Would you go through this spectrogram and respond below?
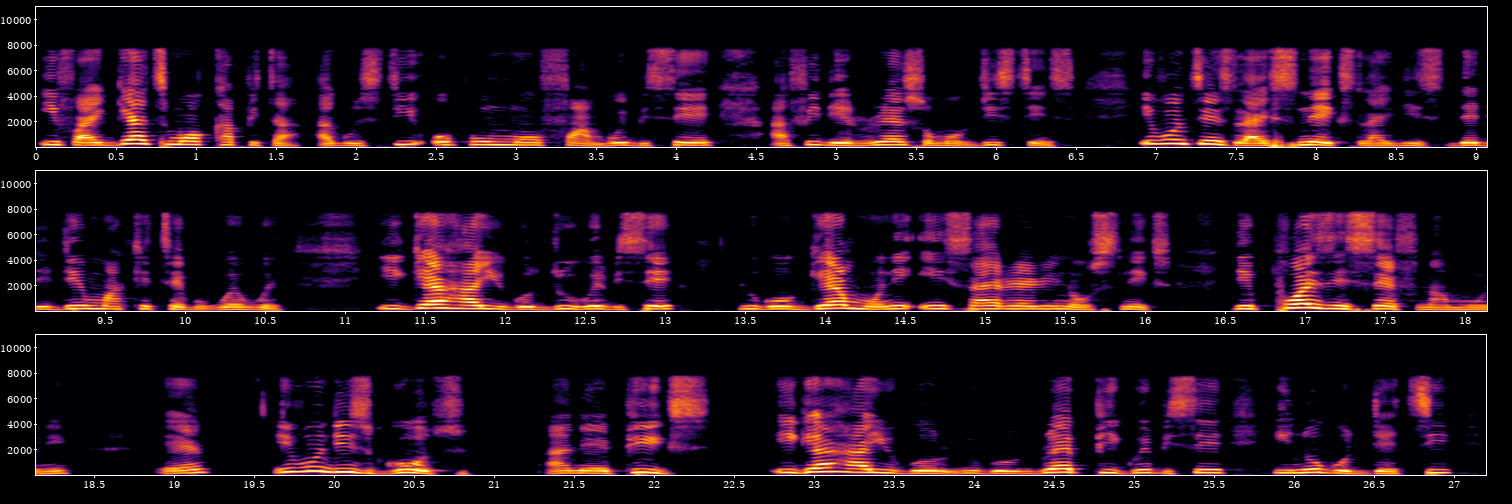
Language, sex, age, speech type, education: Nigerian Pidgin, female, 30-45, spontaneous, secondary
